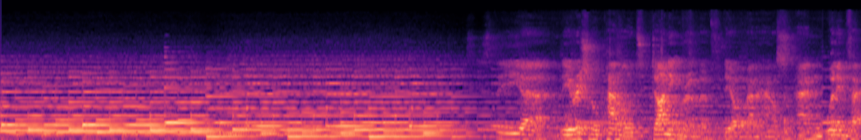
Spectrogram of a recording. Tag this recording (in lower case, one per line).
music
speech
